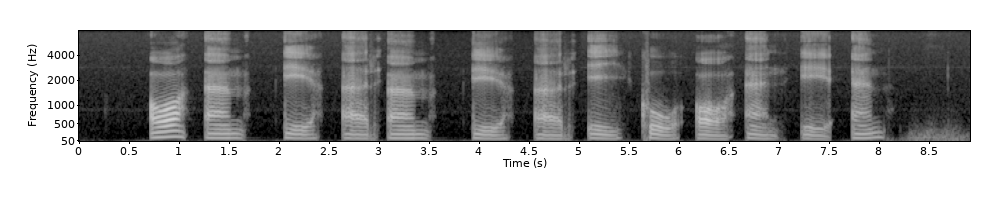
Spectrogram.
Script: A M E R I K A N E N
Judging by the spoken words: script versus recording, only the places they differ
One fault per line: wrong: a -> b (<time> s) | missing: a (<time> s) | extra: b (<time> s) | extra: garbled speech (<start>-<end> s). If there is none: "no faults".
extra: M E R (3.1 s)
